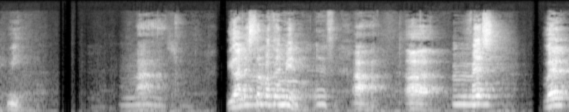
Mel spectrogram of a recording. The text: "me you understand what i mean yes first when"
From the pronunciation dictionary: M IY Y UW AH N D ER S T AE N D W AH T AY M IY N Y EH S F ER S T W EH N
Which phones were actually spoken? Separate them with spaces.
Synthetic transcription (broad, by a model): M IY Y UW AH N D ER S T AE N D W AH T AY M IY N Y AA F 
